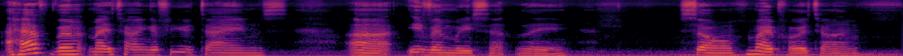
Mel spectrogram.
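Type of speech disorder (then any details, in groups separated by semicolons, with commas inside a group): Bulbar dysarthria; bulbar onset ALS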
